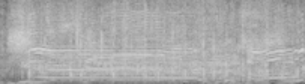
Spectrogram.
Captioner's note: cheering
